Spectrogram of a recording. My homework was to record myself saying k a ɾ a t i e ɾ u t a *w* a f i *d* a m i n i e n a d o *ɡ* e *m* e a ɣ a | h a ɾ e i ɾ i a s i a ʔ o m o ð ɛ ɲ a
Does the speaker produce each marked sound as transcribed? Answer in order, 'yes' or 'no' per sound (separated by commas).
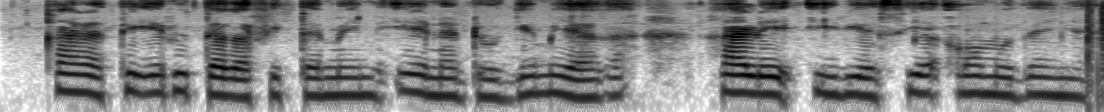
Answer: no, no, yes, yes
